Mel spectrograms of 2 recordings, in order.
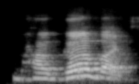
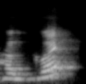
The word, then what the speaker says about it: Bhagavad: Shrimad Bhagavad, full G sound, not Bhagavad.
